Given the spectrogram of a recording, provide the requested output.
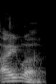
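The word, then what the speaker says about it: Islay: It's actually pronounced Isla.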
